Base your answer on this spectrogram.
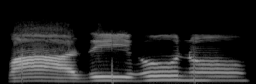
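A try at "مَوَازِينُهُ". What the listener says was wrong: আবার হুটা প্রত্যেকটা হু আপনার শুরুতে আসছে কি করে? শেষে তো আছে মাওয়া জি নু হু। এই ছোট্ট শব্দটা আপনি শুনে নেন না, প্রথমে শুনে নিয়ে তারপরে বলবেন মাওয়া জি নু হু।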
